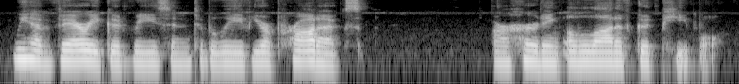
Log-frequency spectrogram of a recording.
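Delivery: cold, icily calm voice with controlled anger. Retelling a line said to someone else, retelling an icily calm line. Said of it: "in a very calm voice, icily calm".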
